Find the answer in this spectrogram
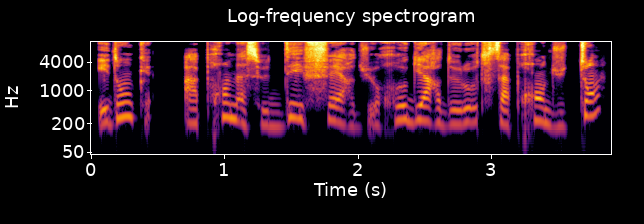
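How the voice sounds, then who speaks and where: A woman in her thirties, an English coach, speaking persuasively as a podcast guest, with energetic quick bursts. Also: medium pitch, no room sound, studio quality. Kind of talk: podcast interview.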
